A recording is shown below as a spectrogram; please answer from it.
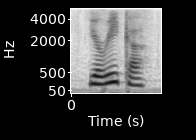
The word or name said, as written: eureka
